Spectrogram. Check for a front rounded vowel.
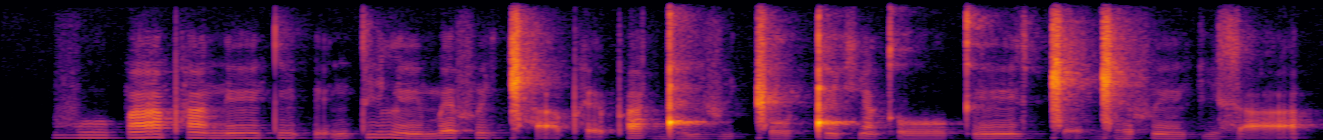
absent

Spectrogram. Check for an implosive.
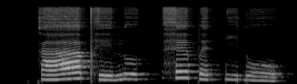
present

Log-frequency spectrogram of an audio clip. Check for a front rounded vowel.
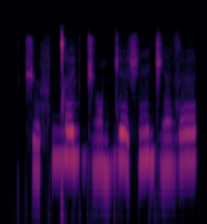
present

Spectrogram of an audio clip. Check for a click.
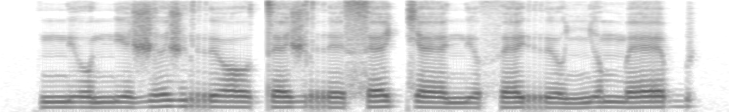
absent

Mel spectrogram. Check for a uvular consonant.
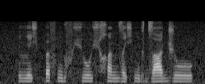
present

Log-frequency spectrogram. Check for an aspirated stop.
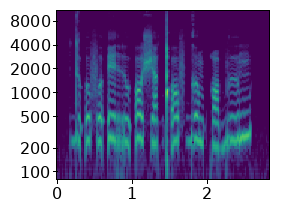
absent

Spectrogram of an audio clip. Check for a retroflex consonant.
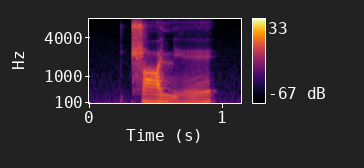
present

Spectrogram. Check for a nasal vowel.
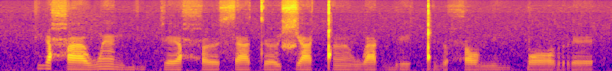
present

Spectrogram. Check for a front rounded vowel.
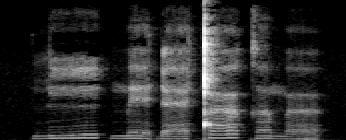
present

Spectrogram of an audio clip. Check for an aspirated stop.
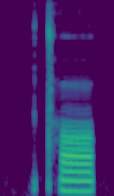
present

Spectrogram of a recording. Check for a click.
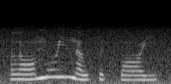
absent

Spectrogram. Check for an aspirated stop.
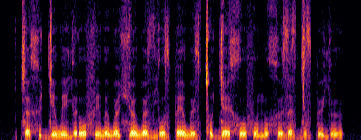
absent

